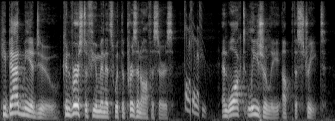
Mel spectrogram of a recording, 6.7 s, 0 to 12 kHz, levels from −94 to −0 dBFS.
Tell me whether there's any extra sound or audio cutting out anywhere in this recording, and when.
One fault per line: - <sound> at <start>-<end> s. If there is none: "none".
- chirp at 3.7-4.1 s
